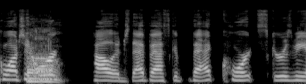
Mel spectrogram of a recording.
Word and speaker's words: Oregon: Like watching Oregon College, that court screws me up so bad.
